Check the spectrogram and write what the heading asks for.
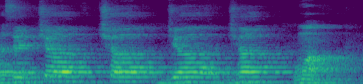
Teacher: उच्चारण करते समय जीभ मुंह के ऊपर की छत के पिछले वाले भाग को स्पर्श करे उसे कहते हैं तालु।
